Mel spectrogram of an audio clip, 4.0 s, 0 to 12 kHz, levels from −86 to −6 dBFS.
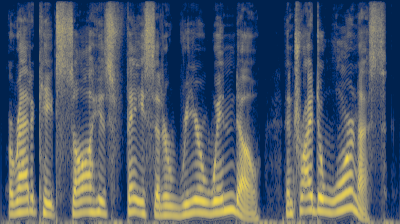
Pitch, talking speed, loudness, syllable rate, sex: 165 Hz, 195 wpm, -18 LUFS, 5.2 syllables/s, male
